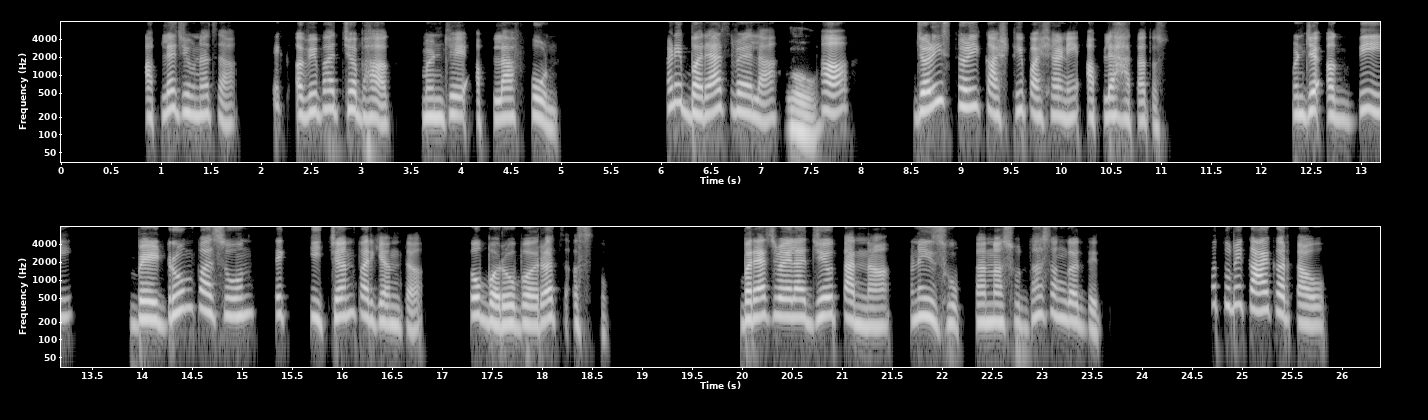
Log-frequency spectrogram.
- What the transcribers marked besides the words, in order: in English: "बेडरूमपासून"
- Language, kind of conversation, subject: Marathi, podcast, फोन बाजूला ठेवून जेवताना तुम्हाला कसं वाटतं?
